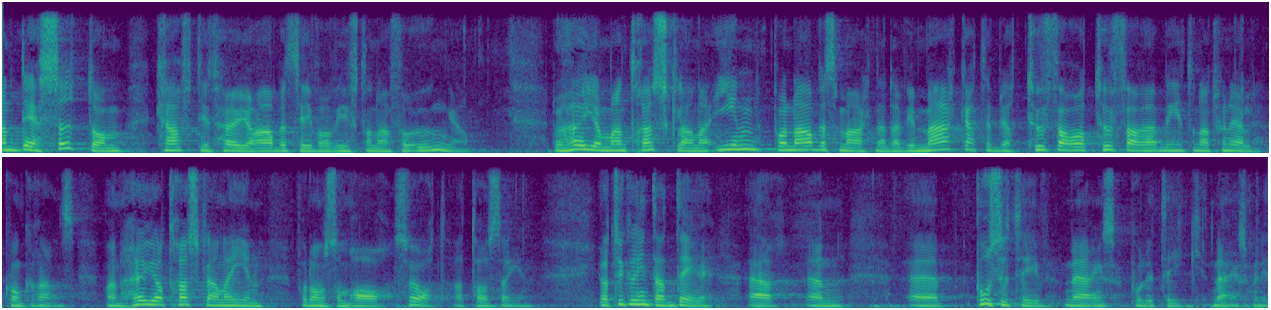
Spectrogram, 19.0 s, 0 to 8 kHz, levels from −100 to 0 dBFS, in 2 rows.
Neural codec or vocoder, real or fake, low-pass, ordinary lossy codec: none; real; 7.2 kHz; none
